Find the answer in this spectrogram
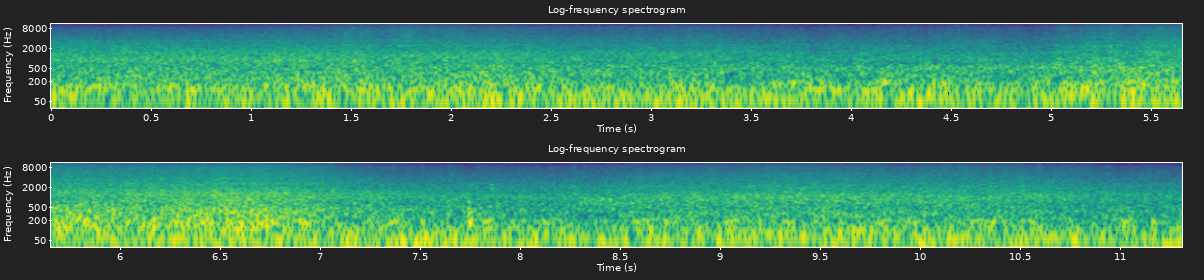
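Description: Wind and choppy sea water: a steady rush of waves with wind on the microphone, swelling louder for a couple of seconds about five seconds in.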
